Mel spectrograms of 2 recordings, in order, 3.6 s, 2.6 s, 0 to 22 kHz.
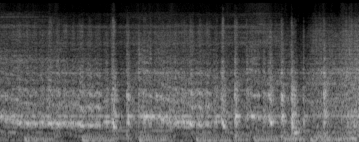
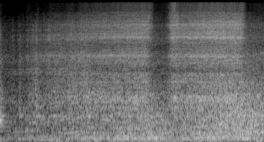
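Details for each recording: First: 1973 Chevy square body truck V8, sat 20 years, first start with rat-chewed, loose spark plug wires: catches and runs choppy and uneven with dropped pulses; sounds terrible, one cylinder not firing, several suspected misfiring. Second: 1973 Chevy square body truck V8, sat 20 years, just after about four spark plug wires were switched to correct the firing order: settles into a steadier, even idle with the misfire stumble gone; sounds a lot better, idling smoothly.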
